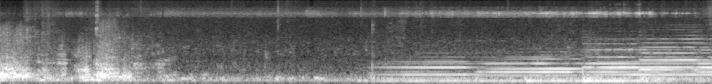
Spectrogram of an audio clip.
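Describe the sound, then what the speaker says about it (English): A lion roars over a live online watch party, deep, rough bellowing bursts up front before fading into a low background, later joined by steady musical tones. "I heard a lion"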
